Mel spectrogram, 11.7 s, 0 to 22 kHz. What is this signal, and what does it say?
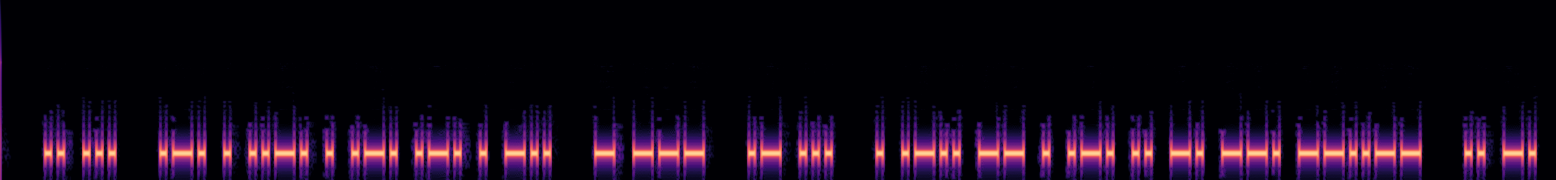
Morse code, heard as a keyed tone, about 25 wpm, 600 Hz. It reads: IS REFERRED TO AS ELMERING, IN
